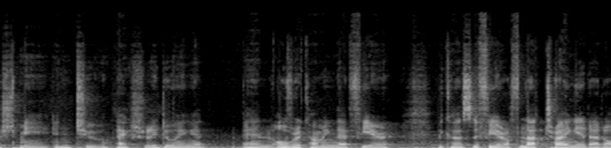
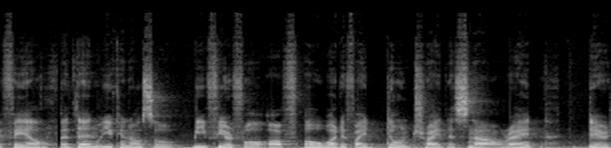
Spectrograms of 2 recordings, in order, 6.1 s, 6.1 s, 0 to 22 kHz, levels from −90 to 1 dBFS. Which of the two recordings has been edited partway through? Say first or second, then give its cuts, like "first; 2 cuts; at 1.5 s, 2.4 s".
second; 1 cut; at 1.0 s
